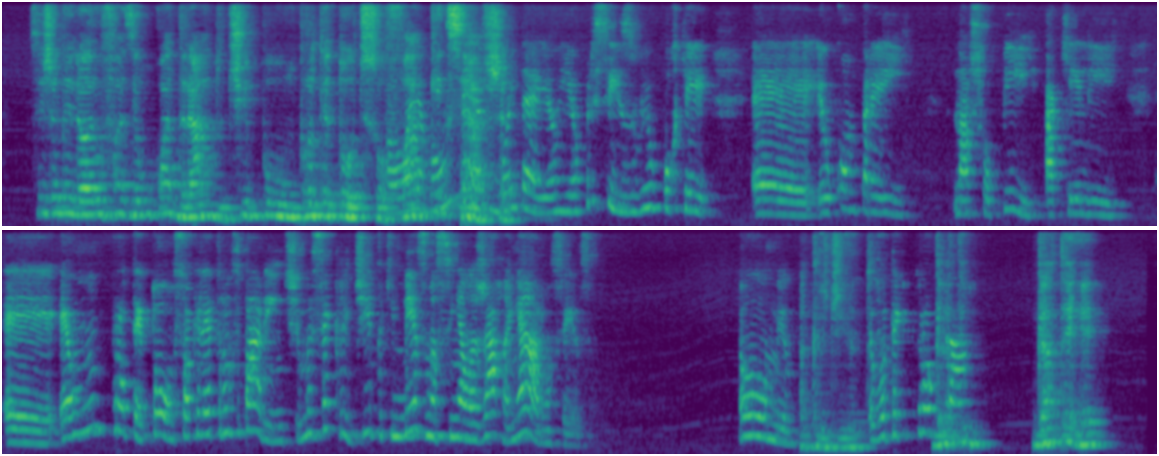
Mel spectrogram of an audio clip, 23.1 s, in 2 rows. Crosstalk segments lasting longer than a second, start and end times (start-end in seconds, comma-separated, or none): 3.9-5.1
